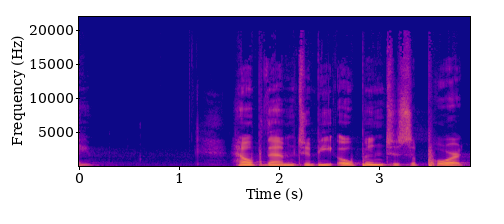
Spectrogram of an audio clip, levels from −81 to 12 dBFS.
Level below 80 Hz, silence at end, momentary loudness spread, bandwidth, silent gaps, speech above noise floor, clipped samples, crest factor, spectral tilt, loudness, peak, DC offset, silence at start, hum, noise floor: -68 dBFS; 0.05 s; 7 LU; over 20 kHz; none; 44 dB; under 0.1%; 20 dB; -5 dB/octave; -22 LUFS; -2 dBFS; under 0.1%; 0 s; none; -65 dBFS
